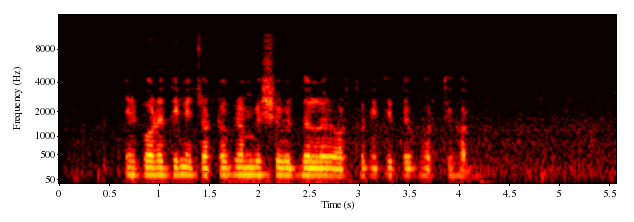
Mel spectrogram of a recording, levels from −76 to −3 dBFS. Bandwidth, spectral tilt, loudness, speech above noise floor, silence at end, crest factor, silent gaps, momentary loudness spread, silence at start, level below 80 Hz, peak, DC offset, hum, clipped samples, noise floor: 11.5 kHz; -7.5 dB/octave; -30 LUFS; 29 dB; 0.75 s; 18 dB; none; 13 LU; 0.65 s; -60 dBFS; -12 dBFS; under 0.1%; none; under 0.1%; -59 dBFS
